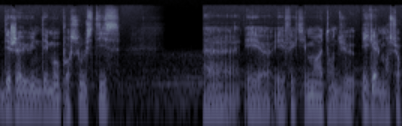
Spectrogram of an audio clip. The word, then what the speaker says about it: Soulstice: Soulstice. préfère le prononcer comme ça, hein, sinon vous allez pas le retrouver.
